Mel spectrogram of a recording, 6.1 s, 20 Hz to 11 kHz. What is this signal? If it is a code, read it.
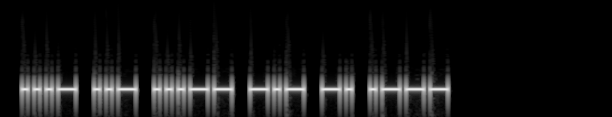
Morse code, heard as a keyed tone, about 20 wpm, 700 Hz. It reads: VU3KNJ
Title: DXCC-100 Call Signs - 6 Characters - Repeated 2x - 20wpm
